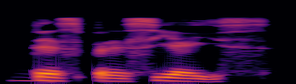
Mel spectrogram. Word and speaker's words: despreciéis: Otro ejemplo en específico es despreciéis. Despreciéis, donde el triptongo surge de la unión de las vocales I, la vocal E y la vocal I nuevamente.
